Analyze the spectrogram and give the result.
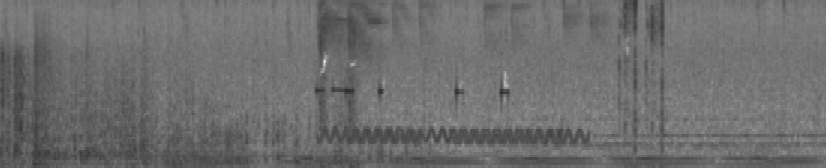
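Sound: rain and thunder in the video game The Talos Principle

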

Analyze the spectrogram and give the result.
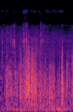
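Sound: strong wind outdoors

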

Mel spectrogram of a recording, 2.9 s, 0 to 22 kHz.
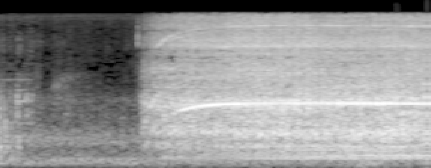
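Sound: Dnipro-M JS100LX jigsaw running with blower

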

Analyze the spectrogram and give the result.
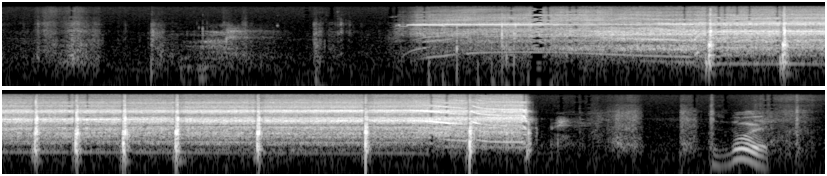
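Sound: cordless screwdriver driving screws into wood

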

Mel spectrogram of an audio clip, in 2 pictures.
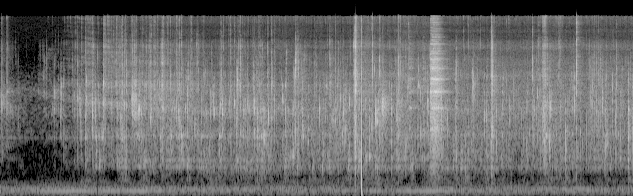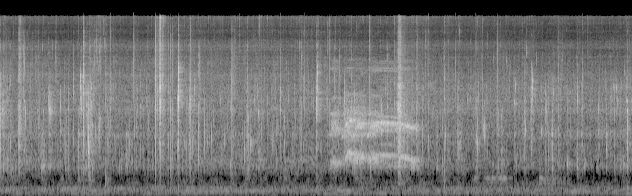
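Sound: frying eggs in a pan

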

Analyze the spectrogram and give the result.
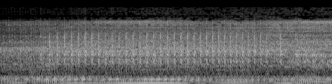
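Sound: Fiat Linea 1.3 engine revving with ticking noise

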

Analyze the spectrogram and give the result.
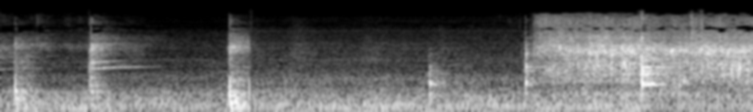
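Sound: oil heating and sizzling in a wok

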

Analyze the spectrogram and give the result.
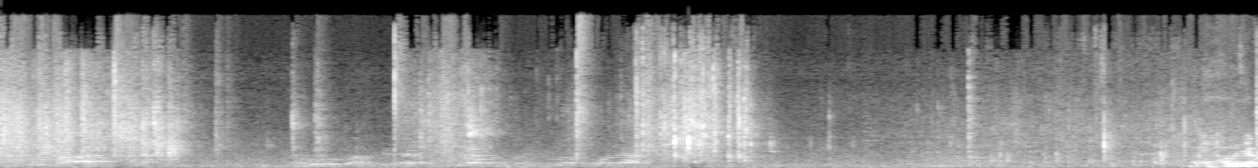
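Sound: poha (flattened rice) frying in hot oil

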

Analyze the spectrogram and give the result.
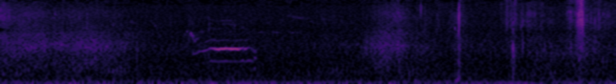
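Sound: cat meowing

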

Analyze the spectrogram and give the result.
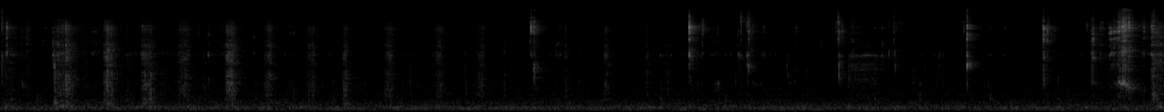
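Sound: chewing cereal

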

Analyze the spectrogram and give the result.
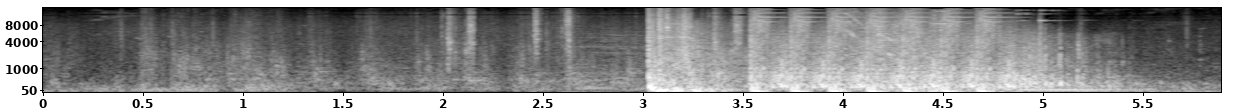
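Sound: gunfire in the video game Fortnite

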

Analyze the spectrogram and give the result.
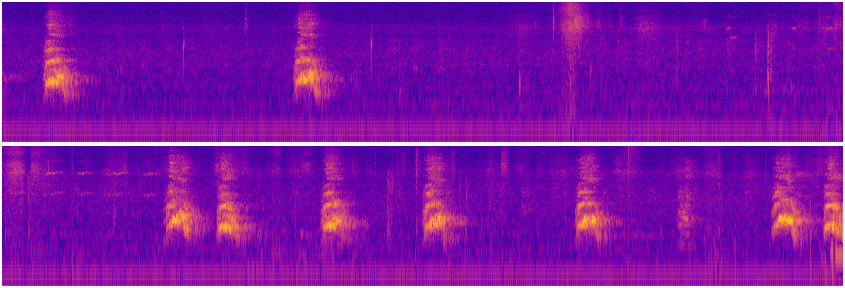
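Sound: dogs barking in the neighbouring house

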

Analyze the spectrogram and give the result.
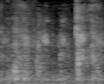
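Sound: biting crunchy fried chicken

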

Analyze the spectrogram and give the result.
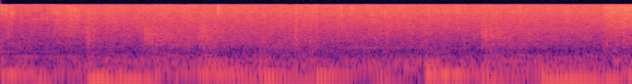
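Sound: rain starting to fall during abandoned asylum exploration

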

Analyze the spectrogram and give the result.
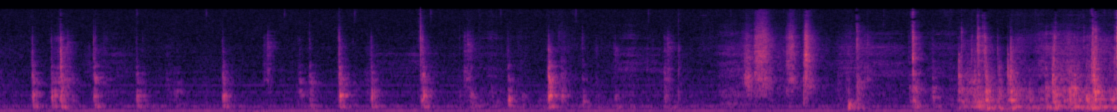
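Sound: tightening a brass screw with washer on Panavise mount

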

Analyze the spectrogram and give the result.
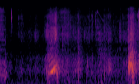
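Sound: leather zip on a binocular accessory case being opened

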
